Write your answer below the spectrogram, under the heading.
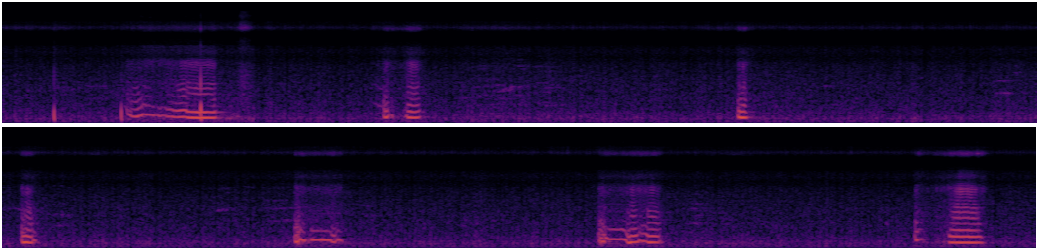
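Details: Female domestic cat making funny sounds while asleep: six short, squeaky, tonal chirps and mews at irregular intervals of about three seconds, some with a falling pitch, over quiet background hiss.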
